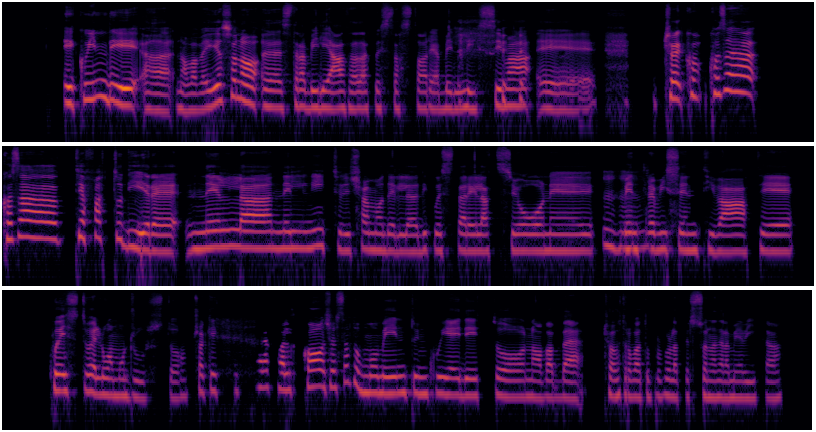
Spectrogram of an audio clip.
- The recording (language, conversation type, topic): Italian, podcast, Qual è stato un incontro casuale che ti ha cambiato la vita?
- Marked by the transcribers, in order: chuckle; tapping; "cioè" said as "ceh"; unintelligible speech; "proprio" said as "propo"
